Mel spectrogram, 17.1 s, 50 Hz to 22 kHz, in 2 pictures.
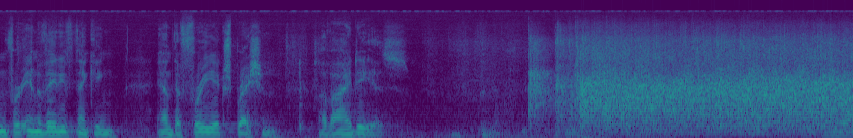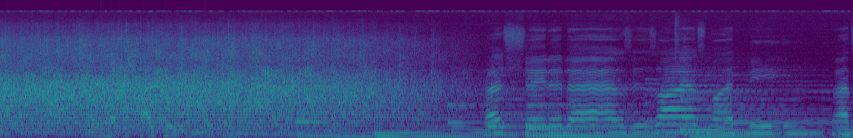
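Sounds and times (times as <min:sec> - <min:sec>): audience applauding: 0:05.2 - 0:13.4.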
